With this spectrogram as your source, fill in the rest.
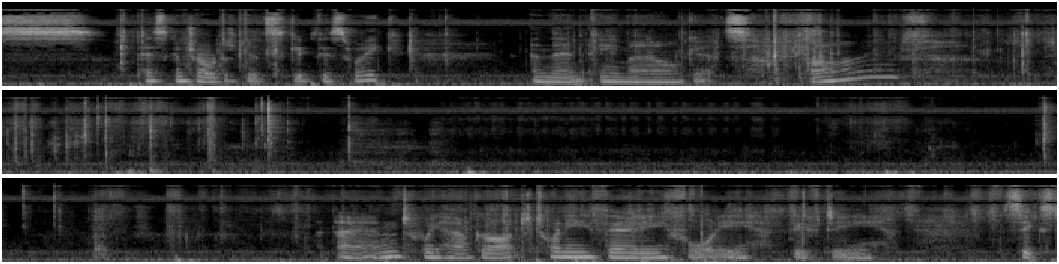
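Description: Banknotes rustle and crinkle as hands handle them.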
